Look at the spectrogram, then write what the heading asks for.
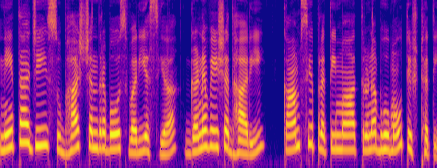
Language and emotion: Sanskrit, neutral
